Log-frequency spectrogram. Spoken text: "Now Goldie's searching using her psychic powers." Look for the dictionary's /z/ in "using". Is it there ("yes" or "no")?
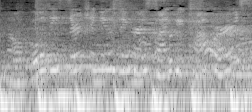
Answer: yes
